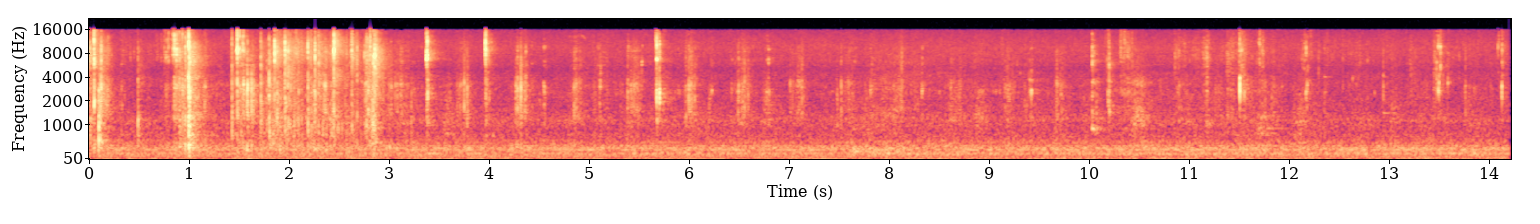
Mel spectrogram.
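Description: Close-up crunching and chewing of a crisp corn tostada loaded with ceviche: dense crunches over the first three seconds, the loudest about a second in, then sparser chewing and mouth clicks.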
